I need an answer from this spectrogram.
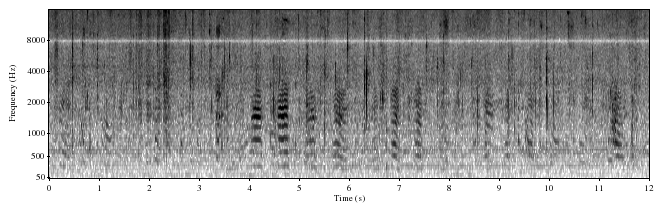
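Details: Doberman puppies woken for feeding give quick, squeaky rising and falling whines and yelps in overlapping bursts, with a person talking over them throughout.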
